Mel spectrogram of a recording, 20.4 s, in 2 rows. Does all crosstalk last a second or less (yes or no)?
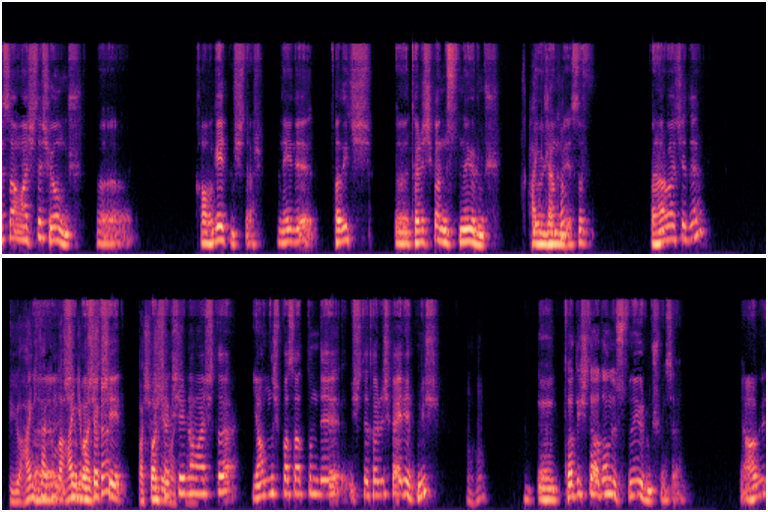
no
